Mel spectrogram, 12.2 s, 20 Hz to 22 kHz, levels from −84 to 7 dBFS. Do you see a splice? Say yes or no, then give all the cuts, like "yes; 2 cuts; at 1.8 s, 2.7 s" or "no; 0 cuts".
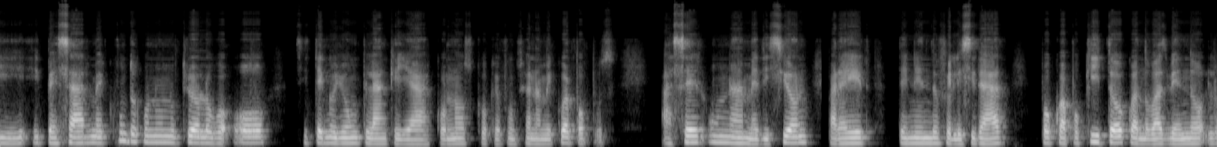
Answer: yes; 1 cut; at 8.2 s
